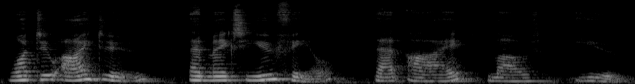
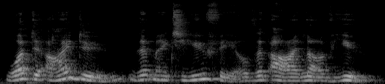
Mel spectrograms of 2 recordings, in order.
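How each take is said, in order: First: It is asked in a warm, caring tone. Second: It is asked in an aggressive, attacking tone.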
